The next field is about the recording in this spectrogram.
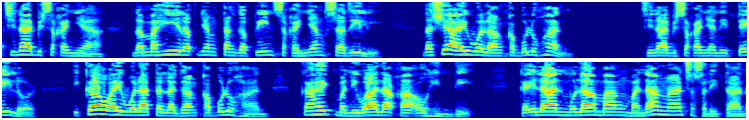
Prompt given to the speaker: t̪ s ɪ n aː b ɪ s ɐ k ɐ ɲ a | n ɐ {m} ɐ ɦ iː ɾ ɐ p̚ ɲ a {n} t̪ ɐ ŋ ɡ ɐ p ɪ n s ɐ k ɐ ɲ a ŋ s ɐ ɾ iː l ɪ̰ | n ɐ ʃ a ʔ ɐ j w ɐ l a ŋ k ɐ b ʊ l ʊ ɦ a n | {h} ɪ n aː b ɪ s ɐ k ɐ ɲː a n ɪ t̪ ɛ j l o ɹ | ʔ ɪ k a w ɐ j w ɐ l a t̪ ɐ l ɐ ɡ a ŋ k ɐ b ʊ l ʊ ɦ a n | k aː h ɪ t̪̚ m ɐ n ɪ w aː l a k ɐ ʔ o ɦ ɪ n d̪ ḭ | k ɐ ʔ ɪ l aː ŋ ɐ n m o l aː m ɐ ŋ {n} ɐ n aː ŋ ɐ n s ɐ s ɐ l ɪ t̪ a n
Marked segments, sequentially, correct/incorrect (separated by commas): correct, incorrect, incorrect, incorrect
